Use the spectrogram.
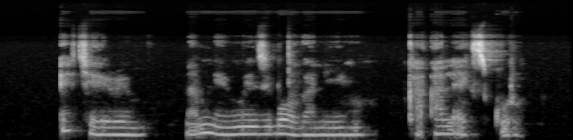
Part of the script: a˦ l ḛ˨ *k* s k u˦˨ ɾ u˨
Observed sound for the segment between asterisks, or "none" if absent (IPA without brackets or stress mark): k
